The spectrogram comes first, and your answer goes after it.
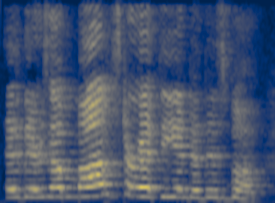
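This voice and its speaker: A woman putting on a lovable furry monster from a storybook, high-pitched and fretful, who begs and gasps in a frantic, pleading way. The voice bounces around a roomy, echoing space. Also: moderate pace, a bit bright. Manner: frantic, begging, gasping. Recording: roomy echo.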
